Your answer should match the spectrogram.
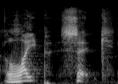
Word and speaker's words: Leipzig: So I have gone as far to consulting YouTube, and YouTube has told me that it's Leipzig. That's the way that you pronounce it.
